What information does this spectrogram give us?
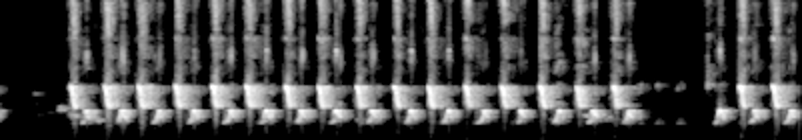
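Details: Bar-winged prinia, described as singing loudly and persistently, kept as a model bird for training other songbirds: rapid, evenly spaced high two-note chips, about two per second, with a brief pause near the end.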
